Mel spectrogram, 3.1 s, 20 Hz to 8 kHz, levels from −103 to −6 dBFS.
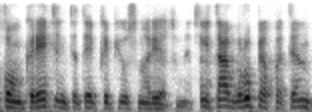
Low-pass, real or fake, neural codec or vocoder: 7.2 kHz; fake; codec, 24 kHz, 1.2 kbps, DualCodec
